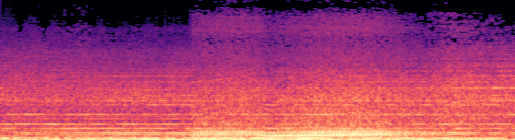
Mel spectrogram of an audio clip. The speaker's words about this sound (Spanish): Sale en un coche.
